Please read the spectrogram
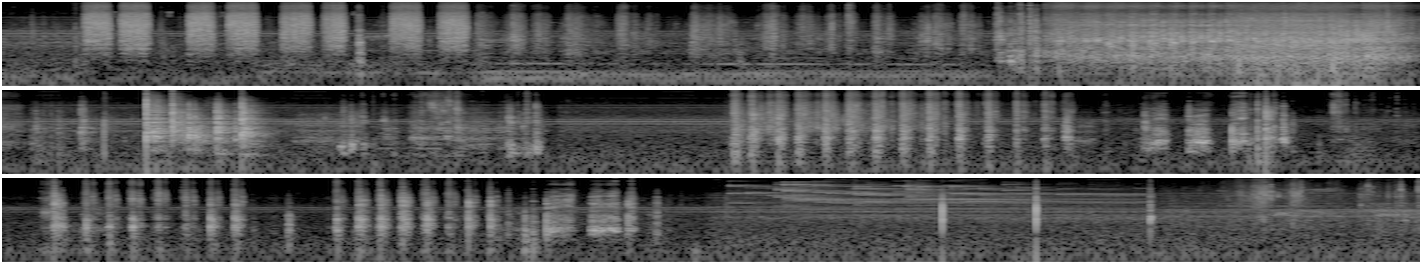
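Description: Kitchen knife chopping lettuce on a plastic cutting board, in several runs of quick, rhythmic strokes. About eight seconds in there are a few seconds of steady hiss, and near the end a short run of high chirps.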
